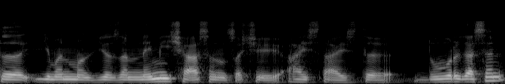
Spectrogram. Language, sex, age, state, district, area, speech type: Kashmiri, male, 45-60, Jammu and Kashmir, Anantnag, rural, spontaneous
